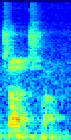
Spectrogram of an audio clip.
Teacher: च छ का उच्चारण होता है आपको तालु से। तालु यानी इसे बोलते हैं च छ, तो तालु यानी जिसे हम लोग जी भी कहते हैं, तो जी से यानी तालु से जिसका उच्चारण होता है ना उसे तालव्य वर्ण कहते हैं।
